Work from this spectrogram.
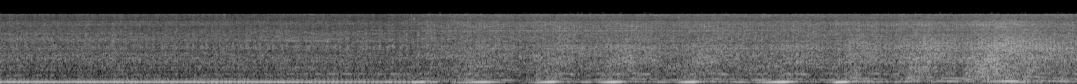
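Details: Opel Omega B engine: steady idle, then revs blipped up and down in short bursts, with a rough knocking running under the engine note; engine knock, cause not stated.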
